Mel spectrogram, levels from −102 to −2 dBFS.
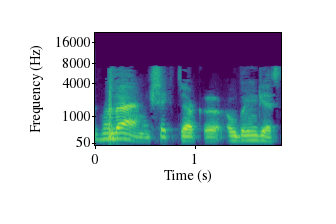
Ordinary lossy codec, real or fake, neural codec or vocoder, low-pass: MP3, 32 kbps; fake; codec, 16 kHz, 1 kbps, X-Codec, HuBERT features, trained on balanced general audio; 7.2 kHz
